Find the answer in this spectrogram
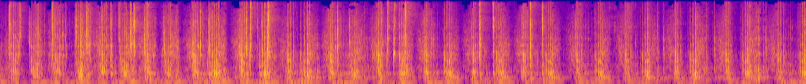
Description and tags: Mysounds HCP Simon bottle
This is one of the sounds producted by our class with objects of everyday life.
France, Mysounds, Theciyrings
